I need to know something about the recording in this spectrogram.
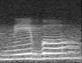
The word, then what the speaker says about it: neighbor: Next is neighbor, daughter, fight, straight. So neighbor, daughter, fight, straight. What is silent in neighbor? So you will see GH is silent.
